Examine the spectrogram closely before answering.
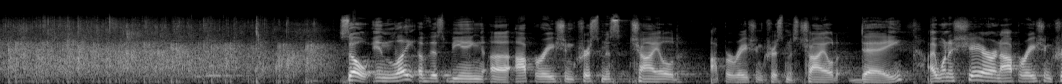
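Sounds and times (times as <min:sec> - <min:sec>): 
crowd round of applause: 0:00.0 - 0:03.4
speech: 0:03.5 - 0:10.6.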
